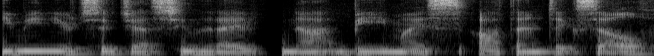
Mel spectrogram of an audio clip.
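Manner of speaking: ordinary talk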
